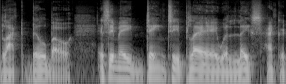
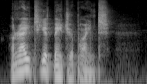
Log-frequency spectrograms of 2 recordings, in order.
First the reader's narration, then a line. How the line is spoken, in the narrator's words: said Blood hastily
